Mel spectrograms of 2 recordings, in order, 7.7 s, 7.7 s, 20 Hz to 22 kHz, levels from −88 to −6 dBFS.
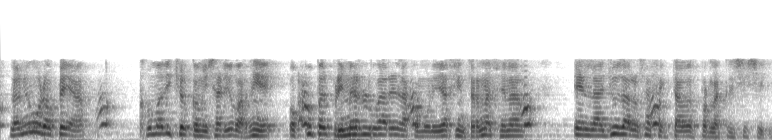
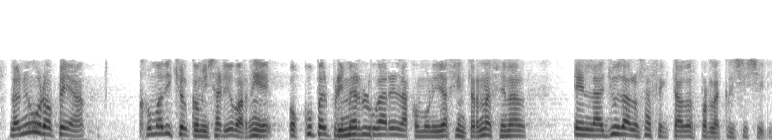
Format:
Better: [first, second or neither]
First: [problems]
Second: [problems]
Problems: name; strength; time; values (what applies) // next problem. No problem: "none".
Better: second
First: background sound (Bark); 10 dB below the speech // room echo; dies away in 1.3 s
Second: none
